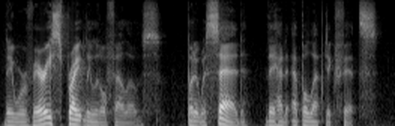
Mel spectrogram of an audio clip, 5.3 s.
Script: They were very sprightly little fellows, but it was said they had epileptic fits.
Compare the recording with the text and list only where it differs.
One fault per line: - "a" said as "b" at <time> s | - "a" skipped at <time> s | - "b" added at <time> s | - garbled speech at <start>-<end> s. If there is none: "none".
none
